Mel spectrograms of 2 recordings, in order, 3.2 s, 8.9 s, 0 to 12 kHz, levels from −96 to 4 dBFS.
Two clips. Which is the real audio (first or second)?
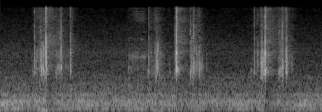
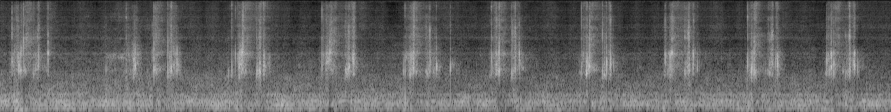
first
